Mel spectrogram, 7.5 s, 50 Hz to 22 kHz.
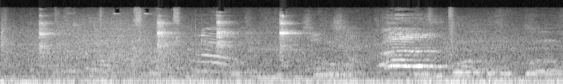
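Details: Stray grey kitten found in a yard on 26 January 2024, possibly abandoned or lost, wanting into the house: a few high, falling meows, one long drawn-out cry near the end, mixed with human talk and a steady low hum.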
